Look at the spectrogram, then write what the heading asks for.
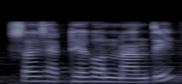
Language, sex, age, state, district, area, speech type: Odia, female, 45-60, Odisha, Dhenkanal, rural, spontaneous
